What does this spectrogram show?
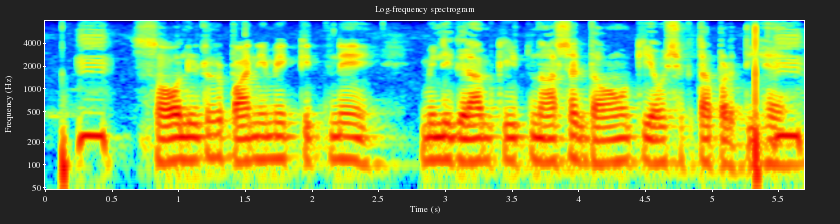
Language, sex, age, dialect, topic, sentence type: Hindi, male, 31-35, Garhwali, agriculture, question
